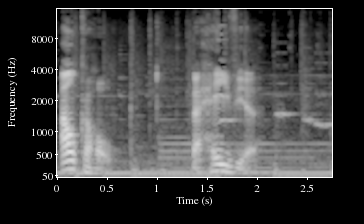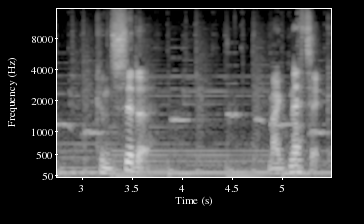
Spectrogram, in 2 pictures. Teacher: Alcohol, first syllable. Behavior, second syllable. Consider, second syllable. Magnetic, second syllable.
